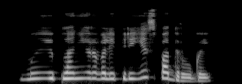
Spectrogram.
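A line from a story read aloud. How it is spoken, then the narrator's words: Mumbled, then sighed. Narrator (Russian): промямлила я и, пожав плечами, вздохнула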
